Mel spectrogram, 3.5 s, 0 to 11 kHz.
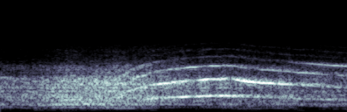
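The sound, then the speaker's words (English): An ambulance siren wails steadily and loudly, its tone rising and sustaining in a long continuous sweep, with a low rumble of engine and traffic underneath and no one talking. The ambulance is on its way to a man run over by a streetcar at the corner of 8th and Hill Street. “The ambulance is on its way now and be here in 2 minutes or less.”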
